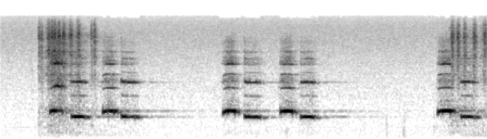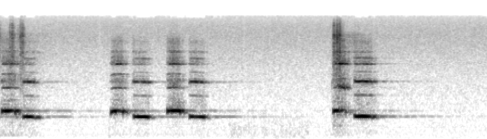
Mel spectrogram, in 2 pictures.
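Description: Cuckoo-clock call: a whistled two-note "cu-ckoo", the second note lower, sounded nine times, mostly in quick pairs about two seconds apart, with a breathy puff at the start of some calls.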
